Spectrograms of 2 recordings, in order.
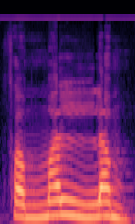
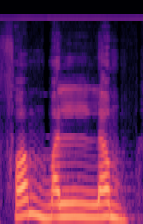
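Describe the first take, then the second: Both takes have the same delivery.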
